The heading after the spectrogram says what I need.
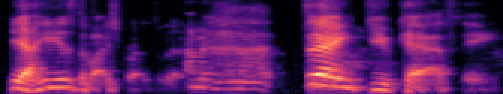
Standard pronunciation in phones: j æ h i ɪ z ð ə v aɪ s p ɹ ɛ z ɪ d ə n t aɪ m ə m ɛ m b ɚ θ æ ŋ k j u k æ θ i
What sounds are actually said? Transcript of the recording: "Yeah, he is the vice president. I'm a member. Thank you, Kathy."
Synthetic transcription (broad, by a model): j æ h i ɪ z ð ə v aɪ s p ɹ ɛ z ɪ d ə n θ æ ŋ k j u k æ θ i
